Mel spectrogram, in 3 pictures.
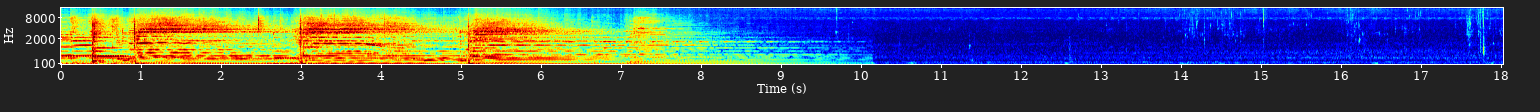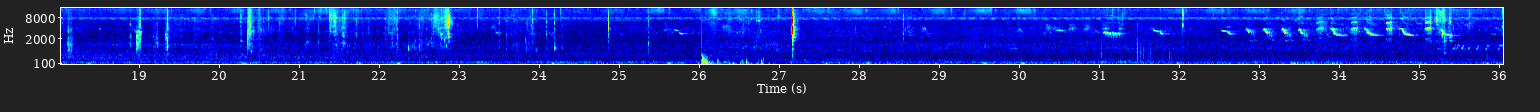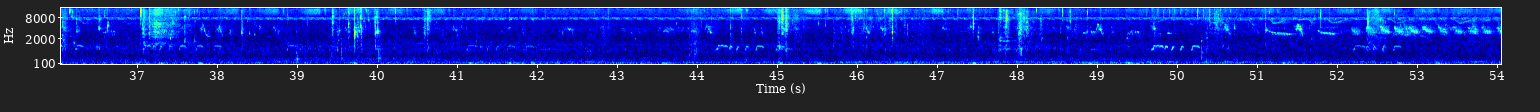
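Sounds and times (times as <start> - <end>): small birds chirping: 28.0 - 54.0.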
